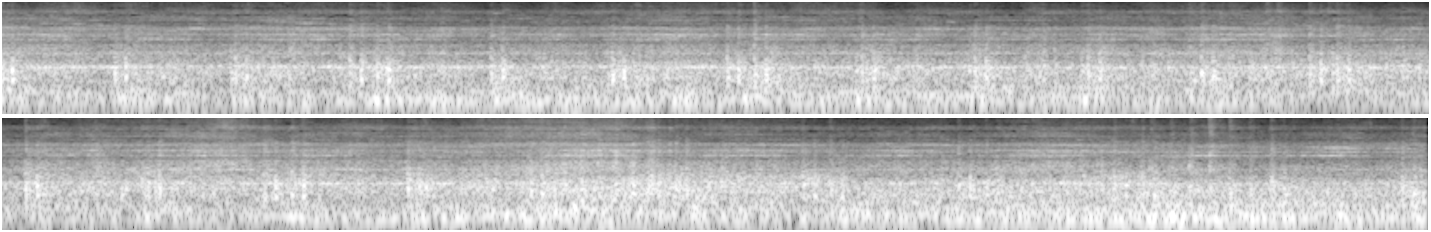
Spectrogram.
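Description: BNSF intermodal freight train's container and trailer cars rolling past without a break: continuous wheel clatter over the rails, with a steady wheel squeal running through it.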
